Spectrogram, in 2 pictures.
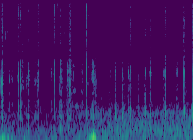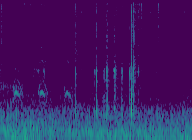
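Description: Fox squirrel gnawing and chewing on a packaged food bar: a quick, irregular run of crisp clicks and small crinkles, with a soft thump about a second and a half in. Three faint short bird chirps come around three to four seconds in.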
